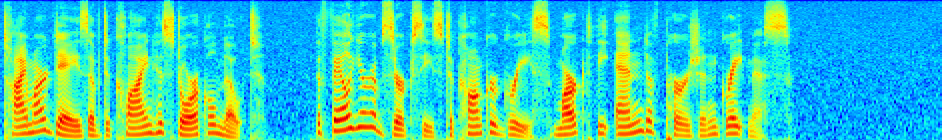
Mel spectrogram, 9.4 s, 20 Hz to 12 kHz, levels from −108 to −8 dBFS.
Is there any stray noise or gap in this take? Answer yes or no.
no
